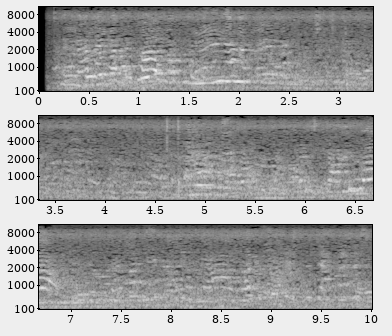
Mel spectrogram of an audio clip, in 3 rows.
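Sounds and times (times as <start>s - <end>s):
people chattering: 0.1s - 10.0s.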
